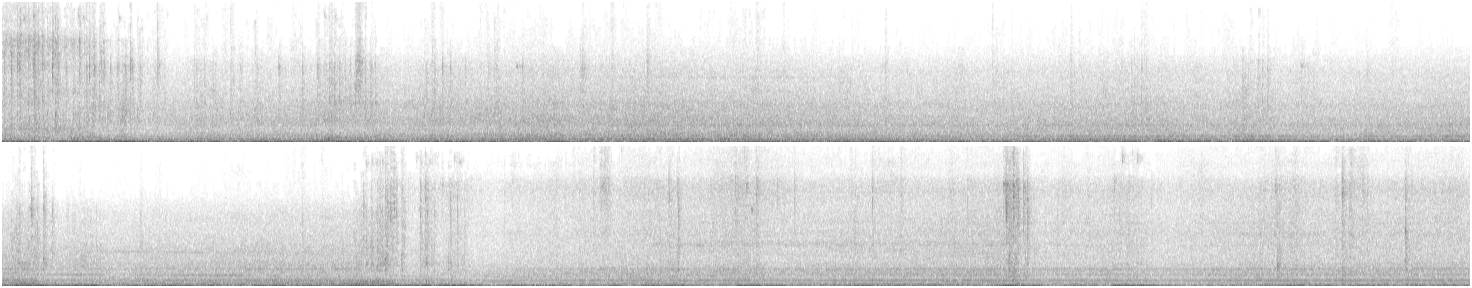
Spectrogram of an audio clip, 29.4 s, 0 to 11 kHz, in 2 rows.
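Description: Škoda 27Tr trolleybus on the move: a low rumble of road and body noise with a steady electric whine from its traction and auxiliary equipment. One lower whine fades out about halfway, and a few sharp knocks and rattles come later.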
